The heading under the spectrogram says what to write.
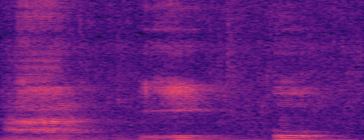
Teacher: Huruf hamzah itu keluarnya di pangkal tenggorokan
